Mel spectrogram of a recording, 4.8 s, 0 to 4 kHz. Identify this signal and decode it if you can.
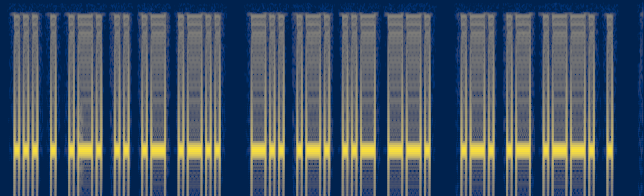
Morse code, heard as a keyed tone, about 36 wpm, 550 Hz. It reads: SERIAL DRUG RAPE
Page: News Headlines in Morse Code at 35 WPM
